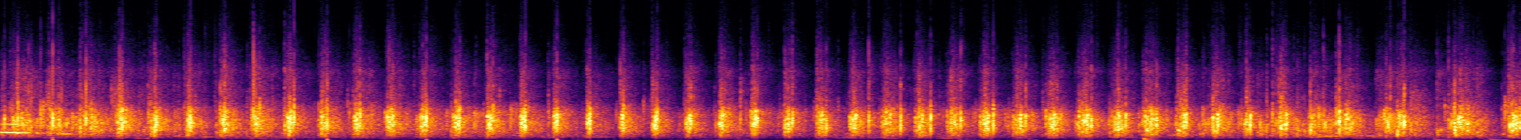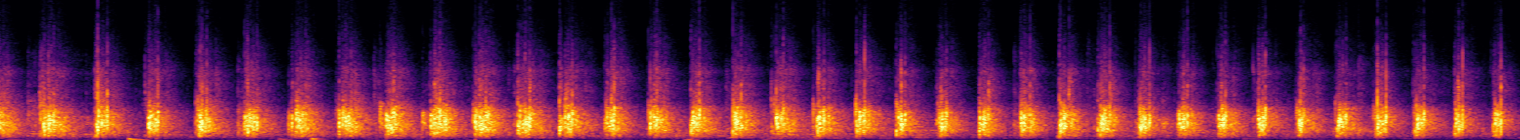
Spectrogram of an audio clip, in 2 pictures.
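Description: An audience applauding. The last sustained note of the choir dies away just as it begins, and the clapping soon falls into steady rhythmic clapping in unison, about two to three claps a second.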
